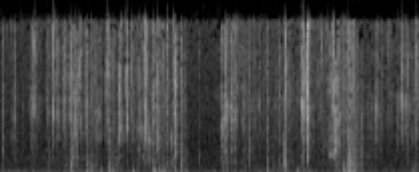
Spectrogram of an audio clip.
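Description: A box-cutter blade slices and scrapes a solid yellow bar of soap into thin strips. The result is a quiet run of dry, crisp crackles and short tearing scrapes with bright edges, rising in brief bursts and trailing off between cuts.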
